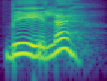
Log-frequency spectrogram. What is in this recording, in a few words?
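"belæ", Hemsedal dialect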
